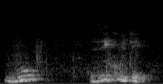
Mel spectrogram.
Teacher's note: وأصبح نرى حرف الأس ولكن نسمع حرف زاد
